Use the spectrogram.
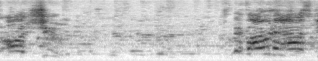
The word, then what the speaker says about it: au jus: A French dip is so luxurious, that shit comes with no dipping sauce, and that dipping sauce is pronounced au jus.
